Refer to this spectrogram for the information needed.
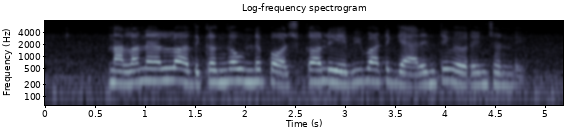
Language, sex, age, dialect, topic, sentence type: Telugu, female, 18-24, Utterandhra, agriculture, question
